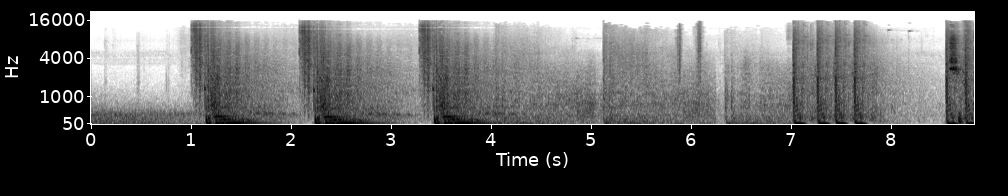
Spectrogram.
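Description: Gunshots crack from a game.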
